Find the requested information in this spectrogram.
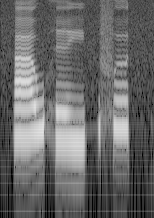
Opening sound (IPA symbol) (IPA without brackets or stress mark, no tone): aː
